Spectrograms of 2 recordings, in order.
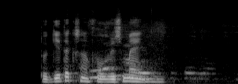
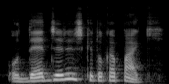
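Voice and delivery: sneering; 6 semitones higher, 4 dB louder than usual. A narrator's reading. Malfoy sneers.

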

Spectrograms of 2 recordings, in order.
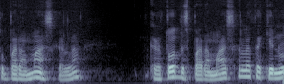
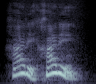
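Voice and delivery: higher, louder call across the street; 10 semitones higher, 5 dB louder, slower than usual. A narrator's reading. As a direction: shout his name to get his attention. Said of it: "άκουσε να φωνάζουν το όνομά του". (φωνάζει δυνατά το όνομά του)

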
